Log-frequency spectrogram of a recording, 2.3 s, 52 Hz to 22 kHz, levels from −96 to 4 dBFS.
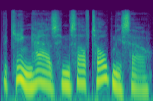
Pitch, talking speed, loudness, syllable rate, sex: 140 Hz, 180 wpm, -14 LUFS, 3.5 syllables/s, male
